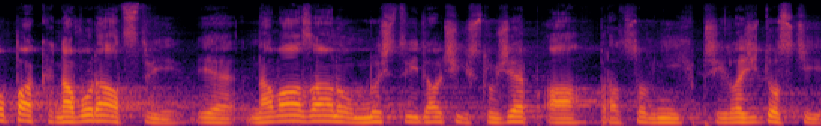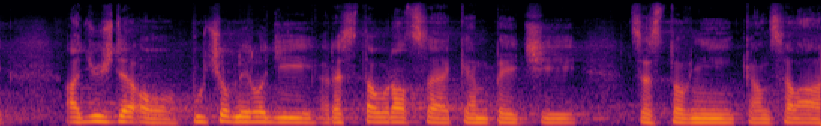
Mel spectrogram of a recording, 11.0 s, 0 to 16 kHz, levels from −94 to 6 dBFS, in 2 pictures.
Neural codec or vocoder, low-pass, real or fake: none; 14.4 kHz; real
